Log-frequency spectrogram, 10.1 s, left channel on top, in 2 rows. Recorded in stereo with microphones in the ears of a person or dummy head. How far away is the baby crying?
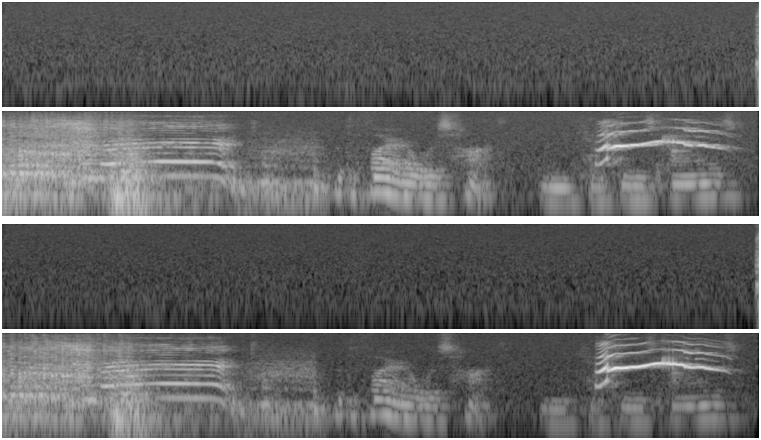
About 0.8 m.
